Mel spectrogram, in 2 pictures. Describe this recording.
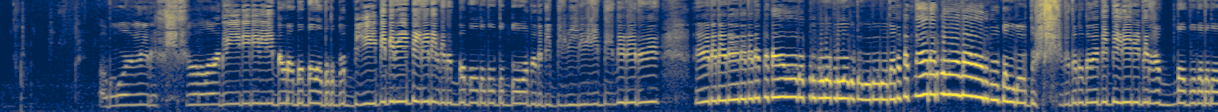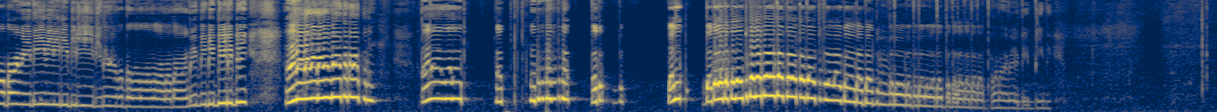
A burbling sound.
bubbling, burble, burbling, drowning, under-water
